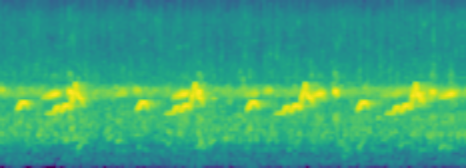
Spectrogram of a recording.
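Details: Night song of an eastern whip-poor-will: four rhythmic whistled three-note phrases with a rising, emphatic last note, spaced about a second apart, against a continuous high-pitched frog chorus.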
